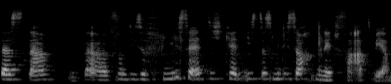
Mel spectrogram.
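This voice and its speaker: At a fairly slow pace, a woman talks in a high pitch. Her intonation stays fairly even. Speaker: yoga teacher and author. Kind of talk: casual interview. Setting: studio.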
